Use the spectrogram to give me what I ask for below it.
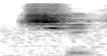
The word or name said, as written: chick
